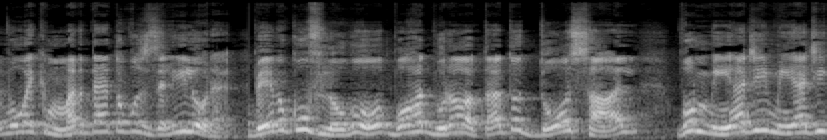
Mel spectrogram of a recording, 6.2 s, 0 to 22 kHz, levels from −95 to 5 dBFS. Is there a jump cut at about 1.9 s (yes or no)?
yes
